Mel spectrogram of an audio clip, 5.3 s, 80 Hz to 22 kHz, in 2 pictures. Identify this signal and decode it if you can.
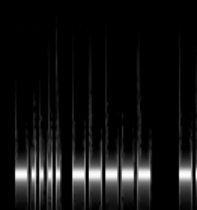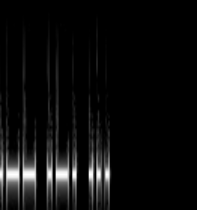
Morse code, heard as a keyed tone, about 22 wpm, 700 Hz. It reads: 60 YRS
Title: Practice QSO - Exchange 3 - More Info - 22wpm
